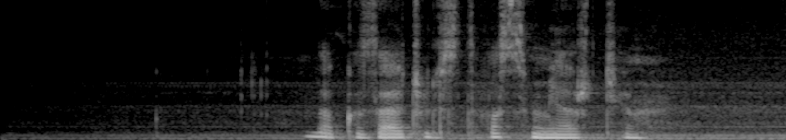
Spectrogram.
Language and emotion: Russian, neutral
